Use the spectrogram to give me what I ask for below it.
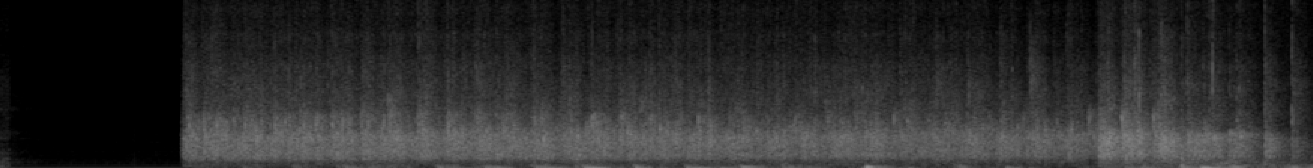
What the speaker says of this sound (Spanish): Recibamos con un fuerte aplauso a los presentadores de esta velada, Antonio J. Jiménez y María José Pacheco.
